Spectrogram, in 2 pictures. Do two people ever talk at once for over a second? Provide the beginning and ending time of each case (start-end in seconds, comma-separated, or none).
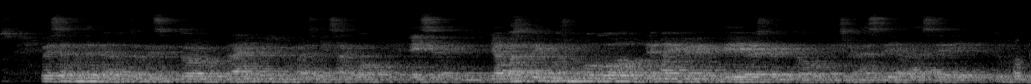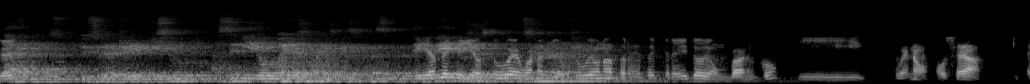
14.4-16.1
